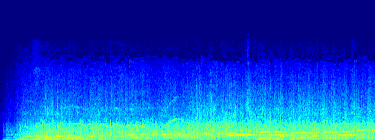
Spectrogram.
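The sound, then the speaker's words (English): Canned applause plays as a gift for National Weather Person's Day: steady, dense clapping from a large crowd, rising quickly and holding at a loud, even level throughout, with faint cheering mixed in. “It was a very low-key collective woo. Yes. So, and some canned applause.”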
